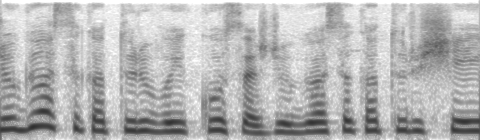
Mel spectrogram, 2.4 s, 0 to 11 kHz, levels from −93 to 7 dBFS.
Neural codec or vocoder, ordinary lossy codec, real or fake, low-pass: none; Opus, 64 kbps; real; 9.9 kHz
